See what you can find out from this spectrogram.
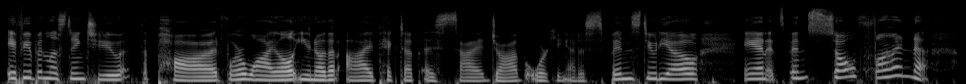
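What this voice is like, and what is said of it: Strained, fading voice. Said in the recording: “losing my voice. ... I've been talking so much”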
